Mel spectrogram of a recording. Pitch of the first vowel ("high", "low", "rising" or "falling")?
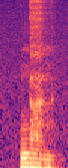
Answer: low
